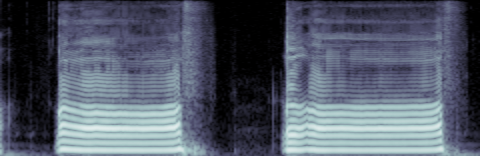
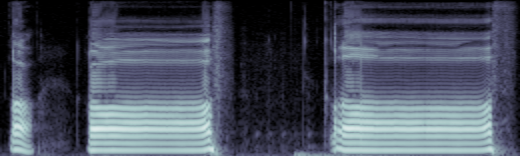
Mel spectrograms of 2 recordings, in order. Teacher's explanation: তো এটা ক একটু ধাক্কা দিয়ে আমাদেরকে উচ্চারণ করতে হবে। ক জীভের গোড়া উপরের তালুর সাথে লাগিয়ে ধাক্কা দিয়ে আমরা আমরা উচ্চারণ করছি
